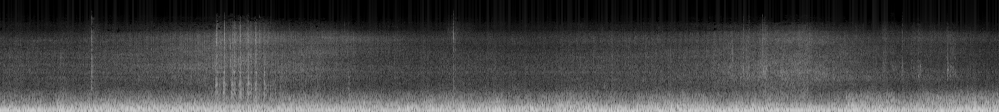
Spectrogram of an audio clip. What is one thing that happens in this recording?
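Wind rumbles steadily past the microphone.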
